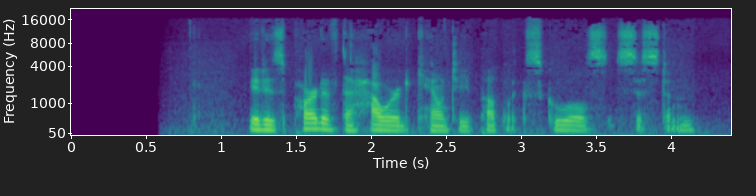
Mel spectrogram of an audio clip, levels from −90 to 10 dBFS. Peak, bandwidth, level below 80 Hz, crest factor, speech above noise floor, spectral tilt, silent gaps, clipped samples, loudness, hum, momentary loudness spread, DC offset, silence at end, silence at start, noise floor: 0 dBFS; 17 kHz; -48 dBFS; 20 dB; 28 dB; -4.5 dB/octave; none; under 0.1%; -19 LUFS; none; 9 LU; 0.2%; 0.25 s; 1.2 s; -46 dBFS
